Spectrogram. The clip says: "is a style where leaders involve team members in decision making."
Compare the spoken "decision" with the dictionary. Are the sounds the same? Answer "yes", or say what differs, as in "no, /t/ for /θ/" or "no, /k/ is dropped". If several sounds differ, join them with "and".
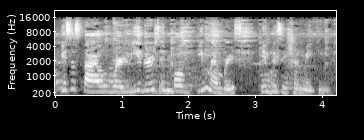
no, /ʃ/ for /ʒ/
